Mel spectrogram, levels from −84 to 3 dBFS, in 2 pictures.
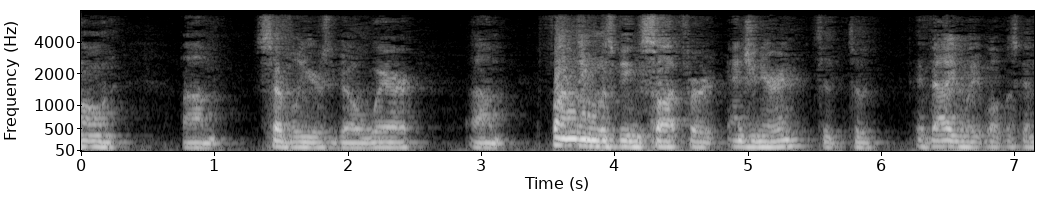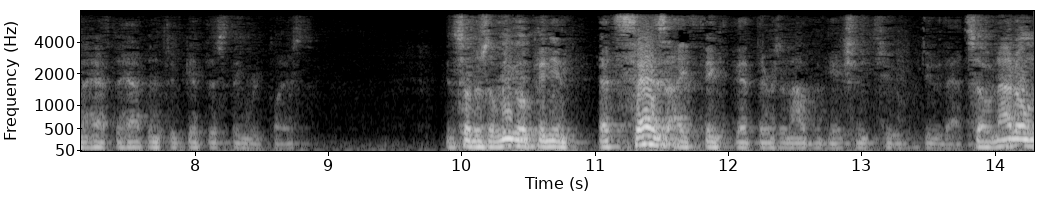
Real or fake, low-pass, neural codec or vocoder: real; 7.2 kHz; none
